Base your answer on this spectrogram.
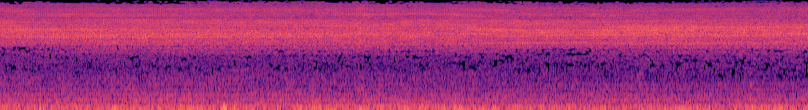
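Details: Cicadas on a summer night fill the air with a steady, high, hissing drone that never breaks.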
